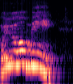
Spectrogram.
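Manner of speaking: very high, loud cry, called out. Retelling a manga scene where a character cries out a name: imitating someone crying out. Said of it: "you have him crying out".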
